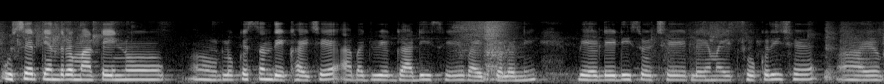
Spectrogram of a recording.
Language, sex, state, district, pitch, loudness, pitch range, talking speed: Gujarati, female, Gujarat, Gandhinagar, 215 Hz, -18 LUFS, 210-230 Hz, 150 wpm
